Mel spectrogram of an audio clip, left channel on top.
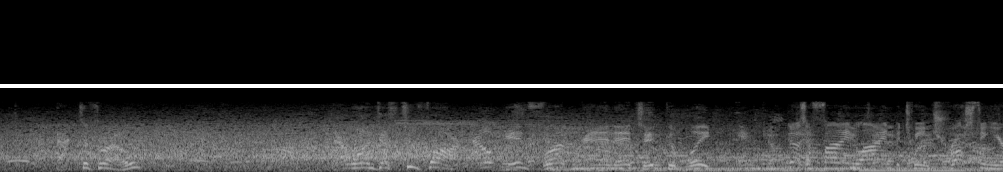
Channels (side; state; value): left; silent; 60 dB below the other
